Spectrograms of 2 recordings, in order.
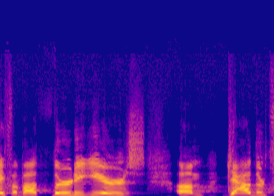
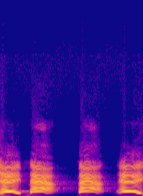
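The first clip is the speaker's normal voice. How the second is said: dad voice, much higher and slower, preaching; 6 semitones higher than usual. Retelling calling out down the beach, the speaker uses a calling-out dad voice. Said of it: "Can you tell I got that dad voice?".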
